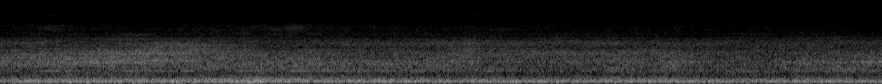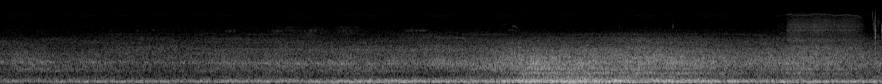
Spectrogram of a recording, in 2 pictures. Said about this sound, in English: We've got a Delta flight coming in.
